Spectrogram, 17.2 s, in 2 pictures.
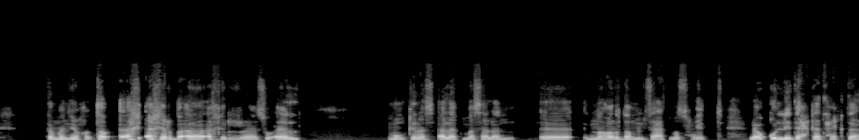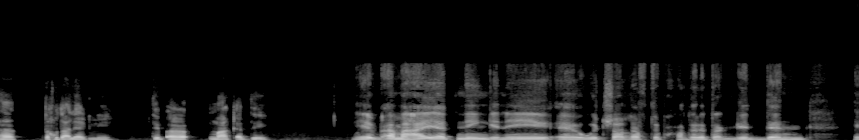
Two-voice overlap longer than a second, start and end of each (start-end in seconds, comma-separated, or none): none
